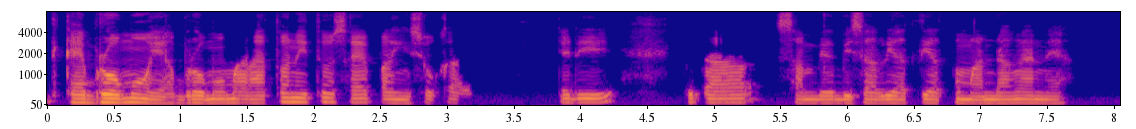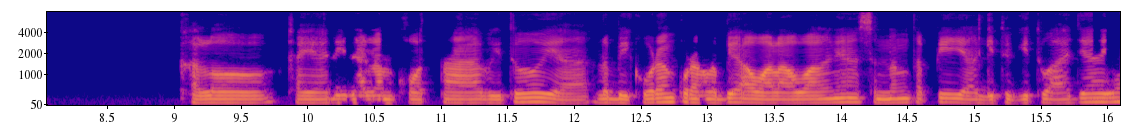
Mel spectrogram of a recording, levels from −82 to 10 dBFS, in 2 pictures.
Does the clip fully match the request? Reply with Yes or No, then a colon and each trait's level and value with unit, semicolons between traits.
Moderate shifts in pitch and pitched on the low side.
No: narrow, 1.6 semitones; low, 110 Hz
